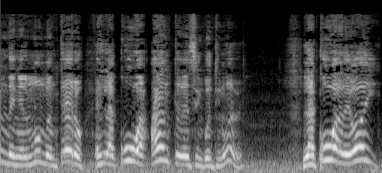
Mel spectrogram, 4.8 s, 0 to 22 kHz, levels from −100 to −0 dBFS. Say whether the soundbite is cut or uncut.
uncut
